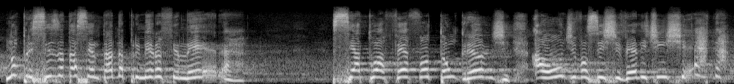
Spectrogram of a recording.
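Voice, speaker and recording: High-voiced woman preaching in a hall. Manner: emotional, shouting at peaks, slow drawn-out phrases. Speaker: missionary preacher. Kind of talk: sermon testimony. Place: church hall. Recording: long hall reverb.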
